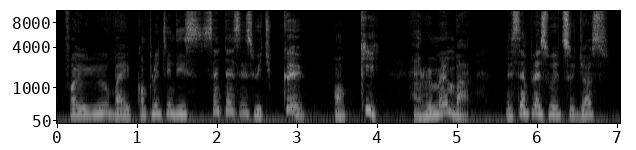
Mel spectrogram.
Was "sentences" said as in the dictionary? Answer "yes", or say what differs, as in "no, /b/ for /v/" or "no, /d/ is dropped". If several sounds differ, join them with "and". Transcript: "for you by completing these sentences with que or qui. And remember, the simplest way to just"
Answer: no, /s/ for /z/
